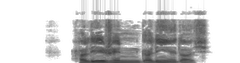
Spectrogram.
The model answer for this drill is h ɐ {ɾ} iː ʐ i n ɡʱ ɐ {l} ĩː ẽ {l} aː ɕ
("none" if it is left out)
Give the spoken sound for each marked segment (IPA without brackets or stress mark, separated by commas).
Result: l, l, l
